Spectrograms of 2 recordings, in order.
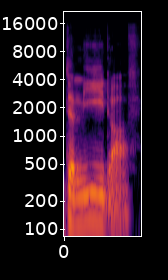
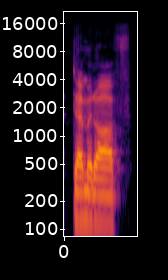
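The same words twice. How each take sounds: First: The stress is on the middle syllable. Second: The stress is not on the middle syllable. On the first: The speaker calls it right. "the emphasis is on the middle syl- syllable" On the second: The speaker calls it wrong. "It's not Demidov"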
